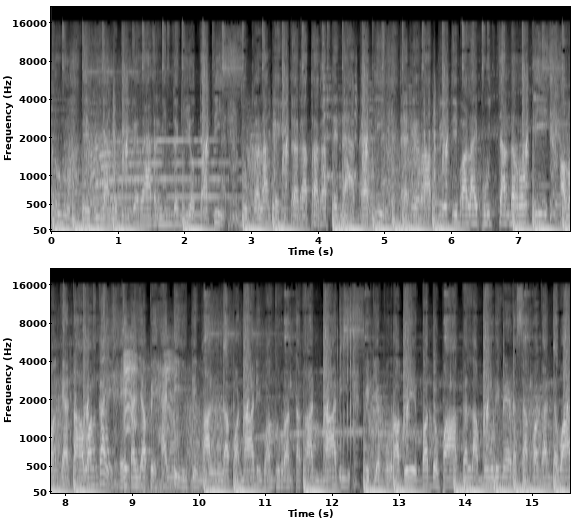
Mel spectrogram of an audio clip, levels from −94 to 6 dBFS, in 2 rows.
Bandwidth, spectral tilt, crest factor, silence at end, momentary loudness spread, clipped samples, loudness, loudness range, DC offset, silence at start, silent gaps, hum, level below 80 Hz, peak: 16.5 kHz; -4.5 dB/octave; 16 dB; 0 s; 5 LU; under 0.1%; -18 LUFS; 2 LU; under 0.1%; 0 s; none; none; -20 dBFS; 0 dBFS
